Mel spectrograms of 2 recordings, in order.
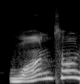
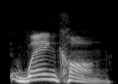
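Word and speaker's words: Wang Cong: They said Wang Kong is pronounced Wantong? No. It's Wang Kong.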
